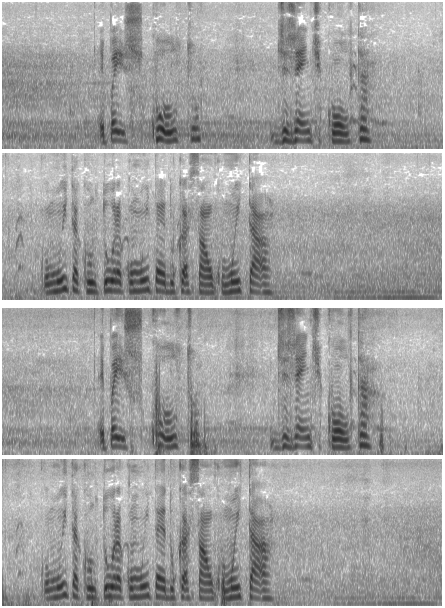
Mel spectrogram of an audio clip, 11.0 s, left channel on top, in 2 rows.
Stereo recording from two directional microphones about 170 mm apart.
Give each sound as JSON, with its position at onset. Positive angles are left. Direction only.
{"t": 1.2, "sound": "speech", "side_deg": -35}
{"t": 3.4, "sound": "speech", "side_deg": -40}
{"t": 6.0, "sound": "speech", "side_deg": -5}
{"t": 6.9, "sound": "speech", "side_deg": -35}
